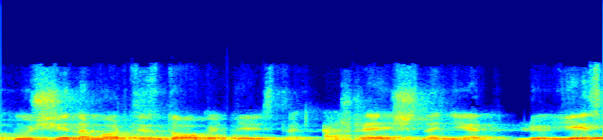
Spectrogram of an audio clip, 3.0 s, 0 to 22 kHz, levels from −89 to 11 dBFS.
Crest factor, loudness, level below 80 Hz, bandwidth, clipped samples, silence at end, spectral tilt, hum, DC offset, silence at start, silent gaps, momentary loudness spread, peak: 14 dB; -16 LUFS; -44 dBFS; 12 kHz; under 0.1%; 0 s; -5.5 dB/octave; none; under 0.1%; 0 s; none; 7 LU; 0 dBFS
